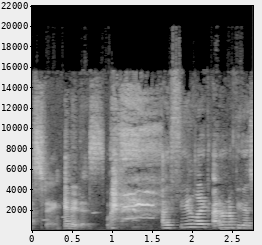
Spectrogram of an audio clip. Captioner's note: laughing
